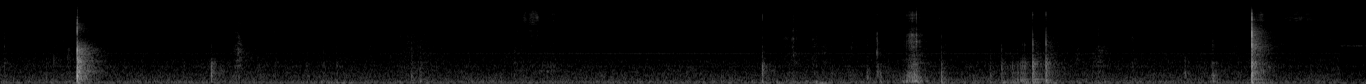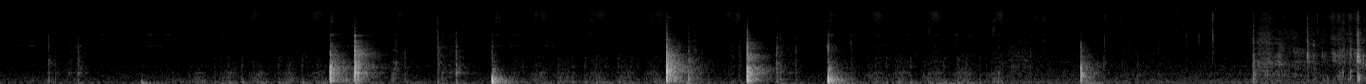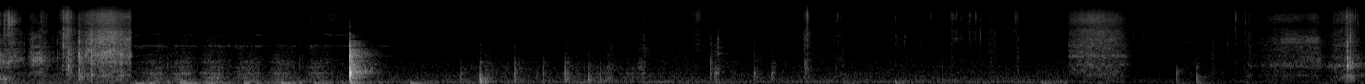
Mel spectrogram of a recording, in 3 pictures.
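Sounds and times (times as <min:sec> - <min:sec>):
crinkly rustling: 0:24.8 - 0:28.7, 0:35.2 - 0:37.6, 0:38.7 - 0:40.0.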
